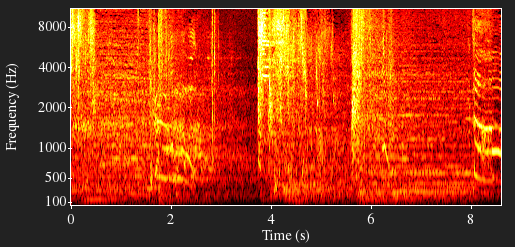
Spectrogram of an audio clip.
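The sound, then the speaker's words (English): Heavy thwacking impacts from a ball kick, two sudden loud hits bursting out of a dense, noisy background with voices. “Time for another ball kick.”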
